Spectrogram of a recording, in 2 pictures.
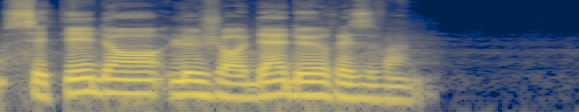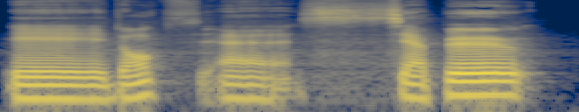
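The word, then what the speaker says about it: Ridvan: Ça s'écrit comme ça, R-I-D, V-A-N, mais ça se prononce autrement. Racontez-nous un peu l'étymologie de votre nom, c'est vraiment très beau. Hein? Oui, donc, comment on peut dire, ça se prononce Rezvan, et c'est un nom persan.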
